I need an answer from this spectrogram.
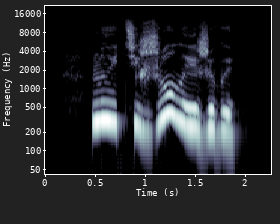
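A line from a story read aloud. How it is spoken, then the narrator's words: Impatient girl exclaiming. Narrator (Russian): теряя терпение, воскликнула девочка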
